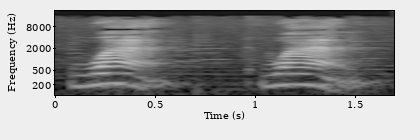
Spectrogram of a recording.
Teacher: Wan, which is pronounced the fourth tone, means 10,000. When you pronounce it, Wan is a little bit like wow, or the first pronunciation of wonderful, Wan, Wan.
